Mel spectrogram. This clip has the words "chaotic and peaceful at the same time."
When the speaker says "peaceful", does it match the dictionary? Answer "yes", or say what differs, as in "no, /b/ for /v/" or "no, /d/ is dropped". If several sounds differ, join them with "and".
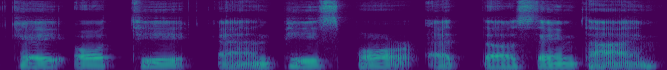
no, /p/ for /f/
